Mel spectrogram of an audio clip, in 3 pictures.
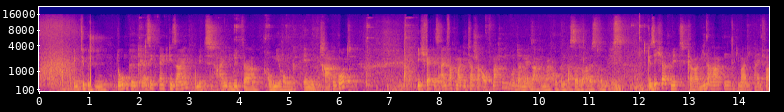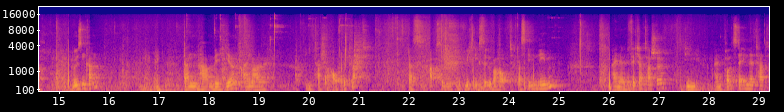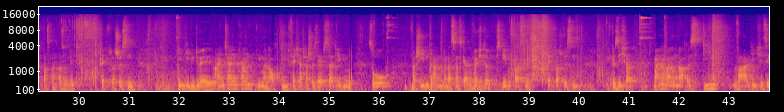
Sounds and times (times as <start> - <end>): Speech: 0.6 - 6.4, 7.6 - 15.9, 17.5 - 21.3, 22.0 - 25.1, 26.0 - 31.2, 31.9 - 43.8.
